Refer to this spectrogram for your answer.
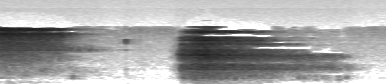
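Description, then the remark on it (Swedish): A slow breath drawn in through the nose, a short pause, then a longer, fuller exhale out through the mouth like a soft sigh, with no talking, as part of a guided breathing exercise. “Så du kan andas in genom näsan. Och så andas du ut genom öppen mun.”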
